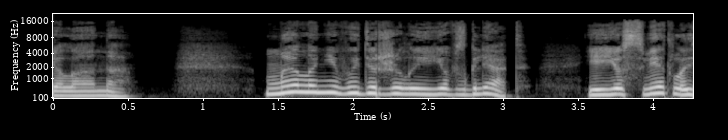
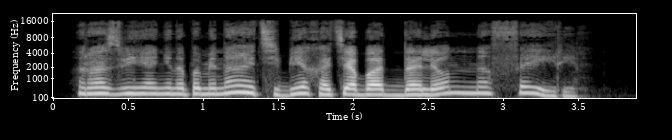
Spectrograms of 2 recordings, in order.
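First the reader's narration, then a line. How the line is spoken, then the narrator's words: Plain. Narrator (Russian): спросила Мелани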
